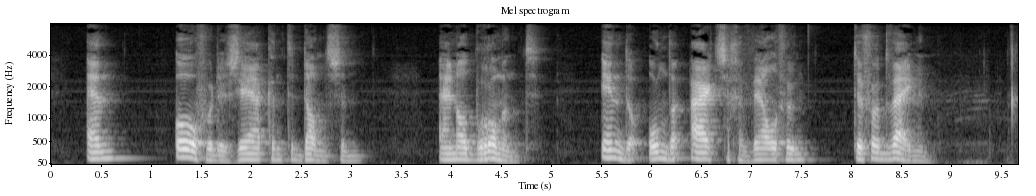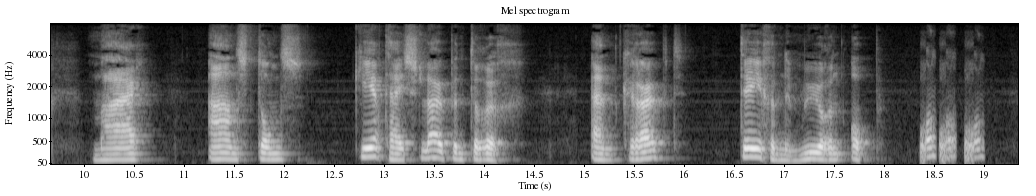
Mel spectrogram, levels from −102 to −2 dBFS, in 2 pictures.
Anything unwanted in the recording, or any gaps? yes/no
yes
